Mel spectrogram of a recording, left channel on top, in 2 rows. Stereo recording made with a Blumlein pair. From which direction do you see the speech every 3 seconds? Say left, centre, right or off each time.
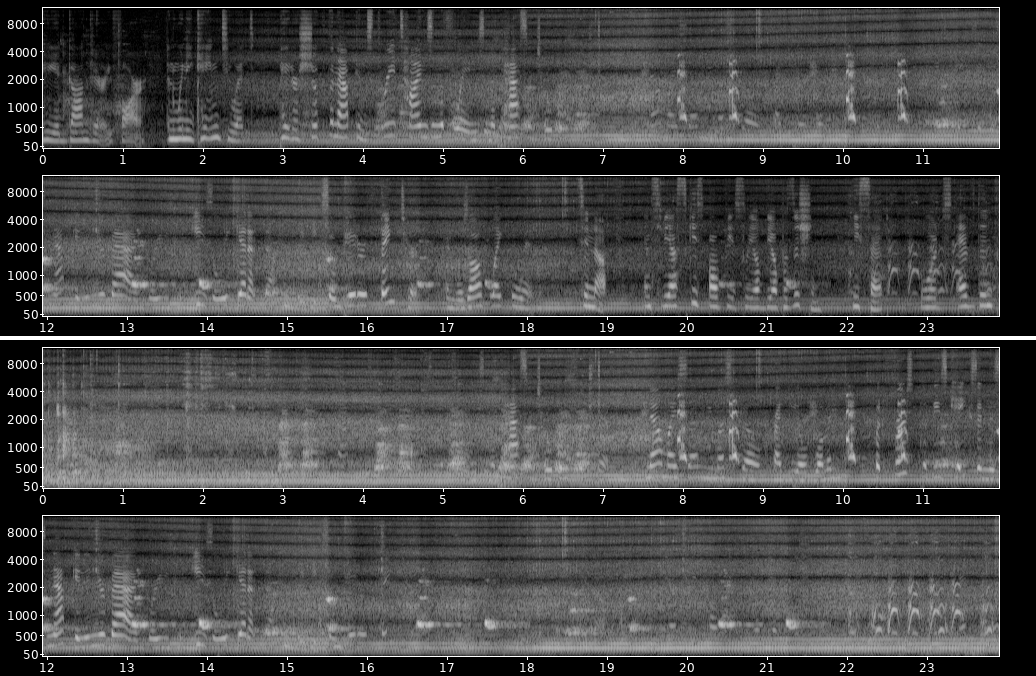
left, left, right, right, centre, left, left, left.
